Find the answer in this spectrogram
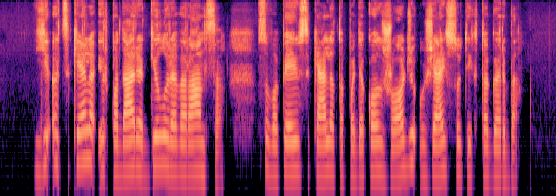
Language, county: Lithuanian, Vilnius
